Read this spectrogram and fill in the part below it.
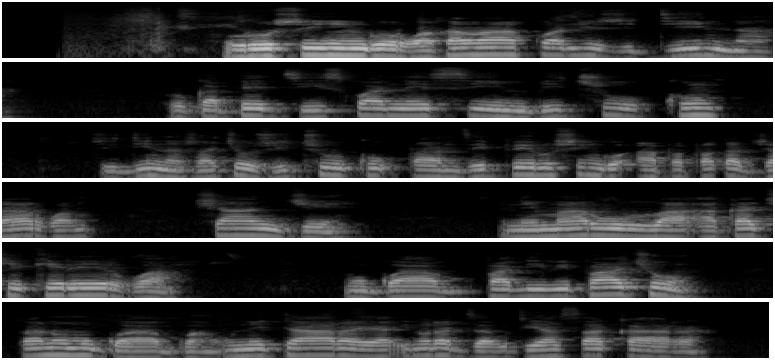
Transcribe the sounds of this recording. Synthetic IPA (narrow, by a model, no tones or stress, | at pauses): ruʂiŋɡo̞rwakaʋakwane̞ʐidʱin̤a | rukaped͡ziswane̞simbʱit͡ʂuku | ʐ̥idʱin̤aʐat͡ʃo̞ʐit͡ʂukupanzepe̞ɾuʂiŋɡo̞ʔapapakad͡ʐarwa | ʃand͡ʒe̞ | ne̞maɾuʋaʔakat͡ʃe̞ke̞ɾe̞rwa | muɡʱwapaɗiʋipat͡ʃo̞ | pano̞muɡʱwaɡʱwaune̞taɾajaʔḭno̞ɾatid͡zakutijasakaːra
